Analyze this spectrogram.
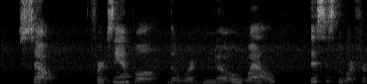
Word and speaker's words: Noël: What it means is that you need to pronounce two vowels separately. So, for example, the word Noël, this is the word for Christmas in French,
